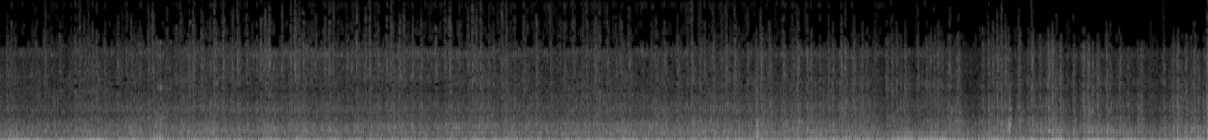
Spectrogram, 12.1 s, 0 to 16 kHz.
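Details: 1994 Mazda 323 at idle: steady speed but deep, uneven shake underneath; rough idle, cause not yet pinned down.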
